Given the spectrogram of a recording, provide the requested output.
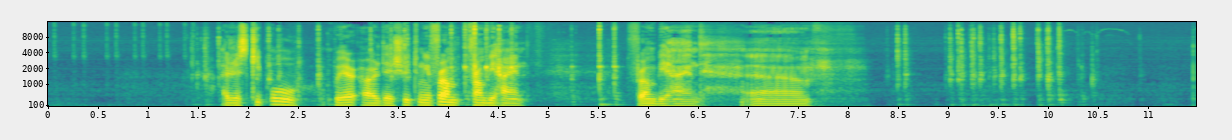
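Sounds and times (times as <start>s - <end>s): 
computer keyboard typing during a shooting video game: 0.0s - 4.8s, 8.4s - 10.6s
speech: 1.7s - 4.8s, 5.5s - 7.8s.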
